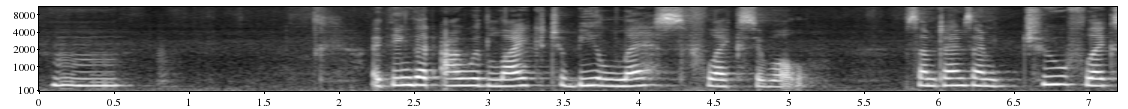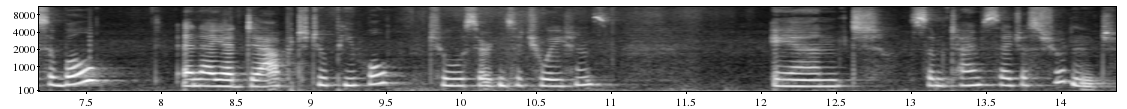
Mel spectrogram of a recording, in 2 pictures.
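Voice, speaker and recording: A high-pitched woman speaks at a very slow pace with long, frequent pauses, against noticeable background noise. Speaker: English teacher. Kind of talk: online class. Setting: live stream.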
